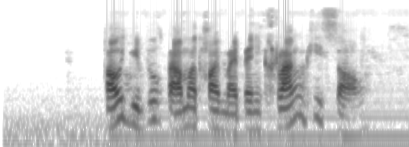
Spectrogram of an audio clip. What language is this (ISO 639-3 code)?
tha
